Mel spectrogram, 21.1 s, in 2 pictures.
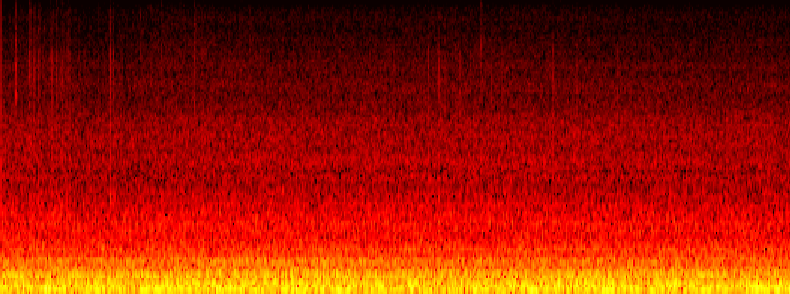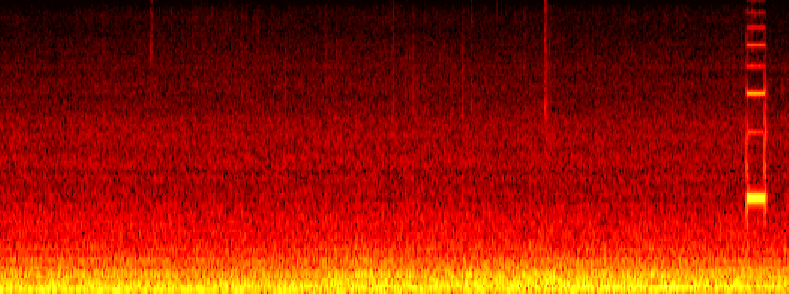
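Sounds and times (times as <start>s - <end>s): car engine and tyre drone: 0.0s - 21.0s
short electronic beep: 20.5s - 20.8s.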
